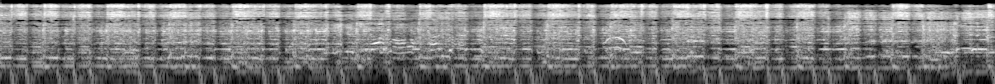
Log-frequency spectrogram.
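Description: Live rock band playing on guitars with a drum kit keeping a steady beat.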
